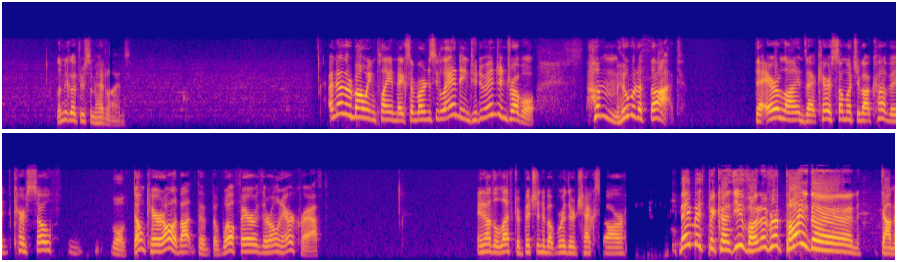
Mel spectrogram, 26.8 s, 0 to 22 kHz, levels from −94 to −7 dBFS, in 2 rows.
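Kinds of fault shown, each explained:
Other side's voice leaking through: a faint second voice sits well below the talker at the start, around 22 to 23 s and near the end, likely leftover loudspeaker echo. It adds sound rather than removing it.
Speech suppressed in double talk: the talker's own voice dips briefly near 1.6 s, then drops deeply for most of 22.4 to 23.6 s, likely because the echo canceller ducked both voices. Here sound is taken away, not added.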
